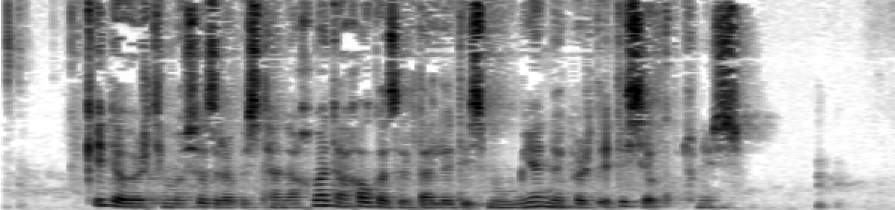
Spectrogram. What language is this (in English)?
Georgian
